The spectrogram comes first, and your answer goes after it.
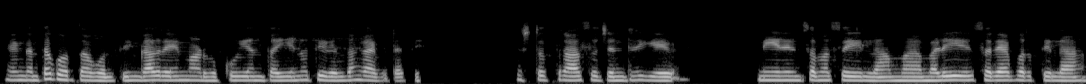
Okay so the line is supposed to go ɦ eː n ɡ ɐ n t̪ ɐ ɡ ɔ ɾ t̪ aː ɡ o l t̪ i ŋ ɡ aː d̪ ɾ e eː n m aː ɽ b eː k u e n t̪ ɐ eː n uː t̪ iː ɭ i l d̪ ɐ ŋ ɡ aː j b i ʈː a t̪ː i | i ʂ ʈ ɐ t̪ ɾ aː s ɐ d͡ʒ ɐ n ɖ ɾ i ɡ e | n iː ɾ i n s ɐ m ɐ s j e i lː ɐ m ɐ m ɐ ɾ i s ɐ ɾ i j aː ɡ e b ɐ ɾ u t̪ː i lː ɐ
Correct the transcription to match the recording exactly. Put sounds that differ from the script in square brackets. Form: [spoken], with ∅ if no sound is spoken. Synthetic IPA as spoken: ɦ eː [ŋ] ɡ ɐ n t̪ ɐ ɡ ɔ ɾ t̪ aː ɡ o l t̪ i ŋ ɡ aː d̪ ɾ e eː n m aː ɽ b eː k u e n t̪ ɐ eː n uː t̪ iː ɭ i l d̪ ɐ ŋ ɡ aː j b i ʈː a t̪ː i | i ʂ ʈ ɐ t̪ ɾ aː s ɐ d͡ʒ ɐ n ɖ ɾ i ɡ e | n iː ɾ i n s ɐ m ɐ s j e i lː ɐ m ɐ m ɐ [ɭ] i s ɐ ɾ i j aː ɡ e b ɐ ɾ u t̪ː i lː ɐ

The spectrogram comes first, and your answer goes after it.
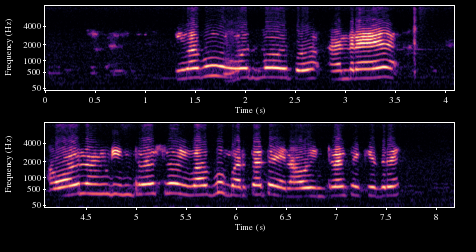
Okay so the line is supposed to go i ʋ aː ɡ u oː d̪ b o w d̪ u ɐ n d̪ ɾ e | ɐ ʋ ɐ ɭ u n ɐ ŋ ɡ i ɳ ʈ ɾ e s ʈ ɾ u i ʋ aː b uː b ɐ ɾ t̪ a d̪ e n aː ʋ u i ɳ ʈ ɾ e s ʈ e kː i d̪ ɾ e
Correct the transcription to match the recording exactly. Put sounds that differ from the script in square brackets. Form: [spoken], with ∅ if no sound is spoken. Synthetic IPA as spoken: i ʋ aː ɡ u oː d̪ b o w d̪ u ɐ n d̪ ɾ e | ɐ ʋ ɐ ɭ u n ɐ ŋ ɡ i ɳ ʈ ɾ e s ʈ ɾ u i ʋ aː [ɡ] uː b ɐ ɾ t̪ a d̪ e n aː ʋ u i ɳ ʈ ɾ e s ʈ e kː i d̪ ɾ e

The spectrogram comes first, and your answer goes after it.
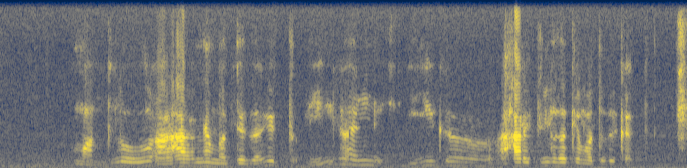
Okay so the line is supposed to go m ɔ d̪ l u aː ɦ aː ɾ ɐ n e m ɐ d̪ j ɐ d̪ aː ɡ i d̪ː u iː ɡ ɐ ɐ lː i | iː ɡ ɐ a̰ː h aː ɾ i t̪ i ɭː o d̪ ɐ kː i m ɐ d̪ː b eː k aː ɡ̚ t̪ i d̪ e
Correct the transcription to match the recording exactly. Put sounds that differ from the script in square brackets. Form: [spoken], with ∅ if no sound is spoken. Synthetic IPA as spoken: m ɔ d̪ l u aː ɦ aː ɾ ɐ n e m ɐ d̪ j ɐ d̪ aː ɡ i [t̪ː] u iː ɡ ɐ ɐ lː i | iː ɡ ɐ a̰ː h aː ɾ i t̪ i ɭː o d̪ ɐ kː [e] m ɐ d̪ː b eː k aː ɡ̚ t̪ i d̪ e

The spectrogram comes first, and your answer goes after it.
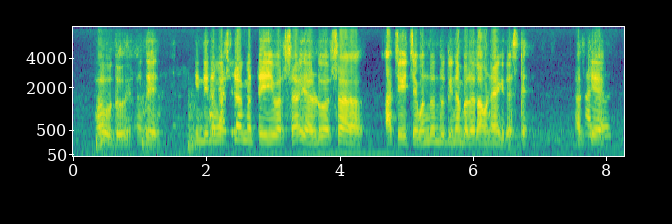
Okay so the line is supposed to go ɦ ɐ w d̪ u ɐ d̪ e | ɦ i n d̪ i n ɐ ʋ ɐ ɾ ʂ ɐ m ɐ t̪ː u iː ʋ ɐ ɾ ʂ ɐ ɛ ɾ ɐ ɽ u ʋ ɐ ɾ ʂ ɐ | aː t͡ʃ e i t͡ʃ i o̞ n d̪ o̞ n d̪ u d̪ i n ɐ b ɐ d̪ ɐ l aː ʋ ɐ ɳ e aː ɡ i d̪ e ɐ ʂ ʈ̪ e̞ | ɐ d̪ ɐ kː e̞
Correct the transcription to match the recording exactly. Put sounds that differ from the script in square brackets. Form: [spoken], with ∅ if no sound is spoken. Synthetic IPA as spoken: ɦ ɐ w d̪ u ɐ d̪ e | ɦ i n d̪ i n ɐ ʋ ɐ ɾ ʂ ɐ m ɐ t̪ː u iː ʋ ɐ ɾ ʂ ɐ ɛ ɾ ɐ ɽ u ʋ ɐ ɾ ʂ ɐ | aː t͡ʃ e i t͡ʃ [e] o̞ n d̪ o̞ n d̪ u d̪ i n ɐ b ɐ d̪ ɐ l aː ʋ ɐ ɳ e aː ɡ i d̪ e ɐ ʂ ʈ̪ e̞ | ɐ d̪ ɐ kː e̞

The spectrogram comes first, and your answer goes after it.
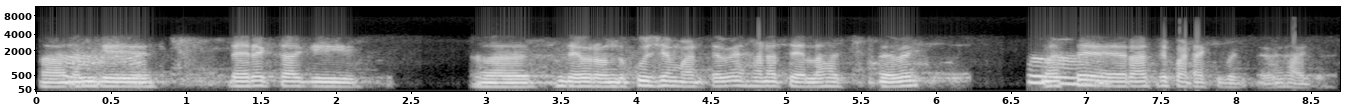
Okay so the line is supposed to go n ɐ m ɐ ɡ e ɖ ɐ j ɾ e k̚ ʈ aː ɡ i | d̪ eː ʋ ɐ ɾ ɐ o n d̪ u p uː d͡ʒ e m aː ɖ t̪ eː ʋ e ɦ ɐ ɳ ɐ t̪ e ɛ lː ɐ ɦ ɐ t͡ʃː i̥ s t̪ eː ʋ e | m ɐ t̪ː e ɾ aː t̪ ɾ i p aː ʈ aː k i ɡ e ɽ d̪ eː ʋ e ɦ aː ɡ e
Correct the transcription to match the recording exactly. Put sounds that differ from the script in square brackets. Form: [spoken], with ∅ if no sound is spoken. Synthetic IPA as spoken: n ɐ m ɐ ɡ e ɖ ɐ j ɾ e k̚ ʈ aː ɡ i | d̪ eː ʋ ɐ ɾ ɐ o n d̪ u p uː d͡ʒ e m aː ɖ t̪ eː ʋ e ɦ ɐ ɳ ɐ t̪ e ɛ lː ɐ ɦ ɐ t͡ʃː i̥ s t̪ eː ʋ e | m ɐ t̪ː e ɾ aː t̪ ɾ i p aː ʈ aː k i [b] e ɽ [t̪] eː ʋ e ɦ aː ɡ e

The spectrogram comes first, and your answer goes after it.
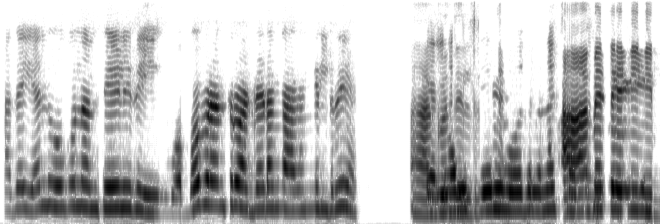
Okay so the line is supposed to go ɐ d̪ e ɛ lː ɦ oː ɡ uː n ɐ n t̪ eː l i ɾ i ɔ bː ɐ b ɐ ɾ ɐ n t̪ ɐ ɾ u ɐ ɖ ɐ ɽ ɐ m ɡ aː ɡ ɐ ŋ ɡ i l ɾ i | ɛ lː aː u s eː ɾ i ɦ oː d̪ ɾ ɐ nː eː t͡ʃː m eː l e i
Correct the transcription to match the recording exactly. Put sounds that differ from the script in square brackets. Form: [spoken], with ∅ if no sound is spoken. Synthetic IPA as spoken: ɐ d̪ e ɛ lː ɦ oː ɡ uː n ɐ n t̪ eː [ɭ] i ɾ i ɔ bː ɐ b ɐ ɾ ɐ n t̪ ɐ ɾ u ɐ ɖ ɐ ɽ ɐ [ŋ] ɡ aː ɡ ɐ ŋ ɡ i l ɾ i | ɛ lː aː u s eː ɾ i ɦ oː d̪ ɾ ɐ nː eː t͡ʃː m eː l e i

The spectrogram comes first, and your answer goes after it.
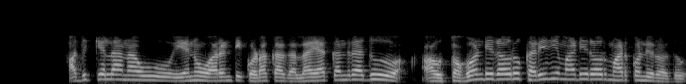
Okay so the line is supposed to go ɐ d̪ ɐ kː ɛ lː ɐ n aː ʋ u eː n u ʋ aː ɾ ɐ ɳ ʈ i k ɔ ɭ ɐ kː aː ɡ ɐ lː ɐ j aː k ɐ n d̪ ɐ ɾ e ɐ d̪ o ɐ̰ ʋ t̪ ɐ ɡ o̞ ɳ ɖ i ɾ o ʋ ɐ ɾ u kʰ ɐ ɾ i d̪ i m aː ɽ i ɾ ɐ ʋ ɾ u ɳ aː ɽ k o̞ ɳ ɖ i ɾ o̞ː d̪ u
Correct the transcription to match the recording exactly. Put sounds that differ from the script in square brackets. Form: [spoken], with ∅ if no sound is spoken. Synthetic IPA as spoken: ɐ d̪ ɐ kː ɛ lː ɐ n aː ʋ u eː n u ʋ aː ɾ ɐ ɳ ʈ i k ɔ [ɽ] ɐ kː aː ɡ ɐ lː ɐ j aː k ɐ n d̪ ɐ ɾ e ɐ d̪ [u] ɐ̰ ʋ t̪ ɐ ɡ o̞ ɳ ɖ i ɾ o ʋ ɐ ɾ u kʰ ɐ ɾ i d̪ i m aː ɽ i ɾ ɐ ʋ ɾ u [m] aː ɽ k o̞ ɳ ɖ i ɾ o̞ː d̪ u

